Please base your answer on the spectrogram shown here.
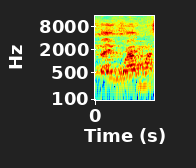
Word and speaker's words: Taiwama: Taiwama significa hermano. Ajá, nosotros en lengua materna náyari lo pronunciamos así tal cual como está escrito, como lo podrán ver en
